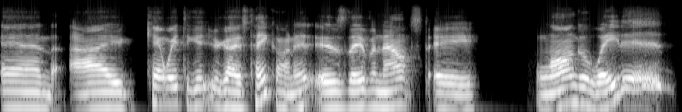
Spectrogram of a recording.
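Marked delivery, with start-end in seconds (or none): 5.4-6.6 high, upward lilting tone on "long-awaited". Announcing a Labyrinth sequel, with a shrug; inflected high tone on long-awaited. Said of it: "I say that with a shrug and an inflected high tone".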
